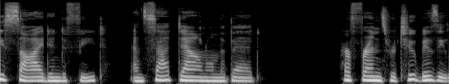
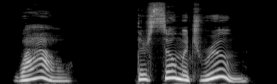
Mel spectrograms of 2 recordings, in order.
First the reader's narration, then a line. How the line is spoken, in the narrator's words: Julie exclaimed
